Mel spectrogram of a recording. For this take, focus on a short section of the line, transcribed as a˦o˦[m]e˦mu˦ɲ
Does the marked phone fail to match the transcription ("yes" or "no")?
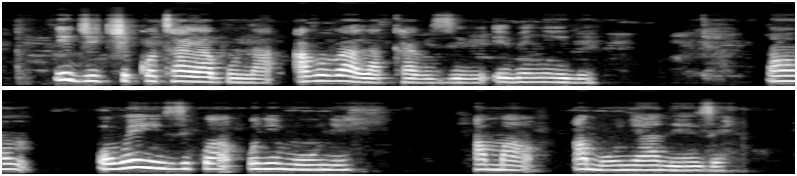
yes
